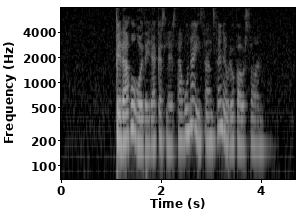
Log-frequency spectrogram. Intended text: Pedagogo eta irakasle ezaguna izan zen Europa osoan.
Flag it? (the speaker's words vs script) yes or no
no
